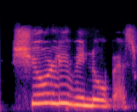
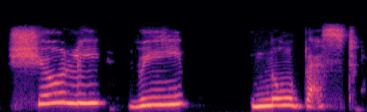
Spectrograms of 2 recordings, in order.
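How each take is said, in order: First: Said in the usual way. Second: SURELY drawn out, raised, then a pause before "know best"; slow emphatic translation. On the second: Shown as a demonstration. Teacher slowly translating the verse for students, drawn-out stress. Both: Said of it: "La nahnu a'lamu".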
